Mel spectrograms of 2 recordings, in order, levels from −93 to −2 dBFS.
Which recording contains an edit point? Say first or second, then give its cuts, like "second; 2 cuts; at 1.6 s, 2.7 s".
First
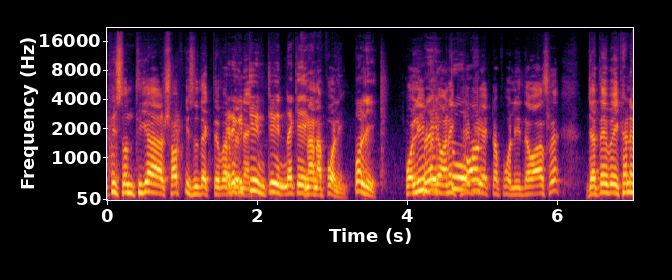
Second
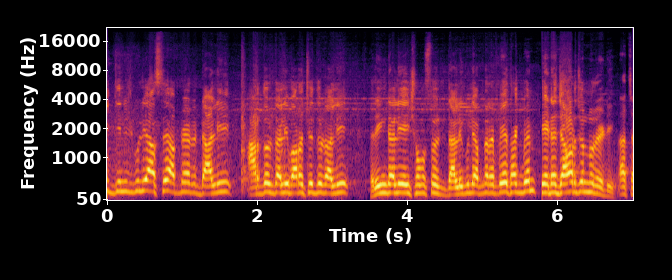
second; 1 cut; at 5.7 s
